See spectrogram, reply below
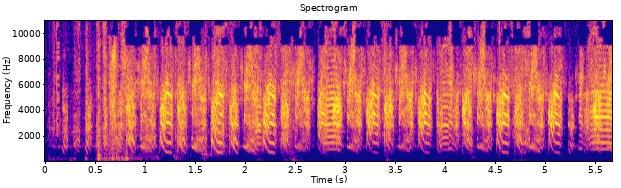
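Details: A male zebra finch, on seeing a female, approaches and sings to court her with a dance, giving a rapid string of buzzy, nasal chirps and stacked harmonic notes.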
